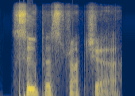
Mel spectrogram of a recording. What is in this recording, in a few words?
"Superstructure", British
